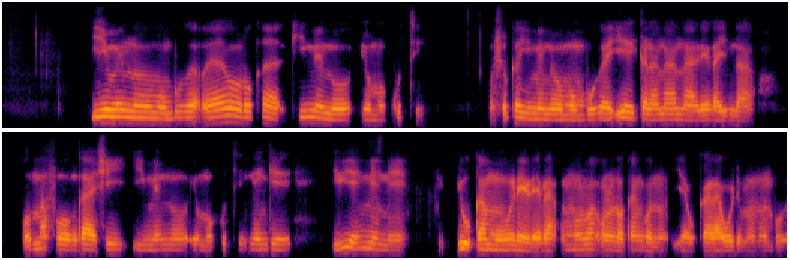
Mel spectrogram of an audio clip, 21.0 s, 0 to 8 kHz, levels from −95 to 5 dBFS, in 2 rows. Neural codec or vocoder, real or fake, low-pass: autoencoder, 48 kHz, 32 numbers a frame, DAC-VAE, trained on Japanese speech; fake; 7.2 kHz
